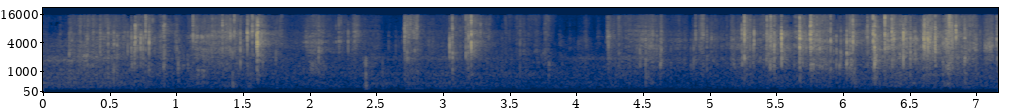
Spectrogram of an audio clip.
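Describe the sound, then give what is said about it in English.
Crackly crinkling of the plastic packaging of a new crunchy cookie snack being handled and pulled open, with irregular bursts of sharp rustles continuing for several seconds and no talking. “All right, I'm getting mine out because it's big.”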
